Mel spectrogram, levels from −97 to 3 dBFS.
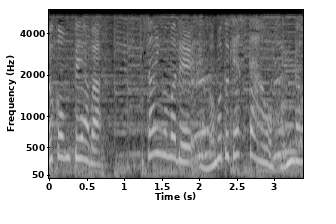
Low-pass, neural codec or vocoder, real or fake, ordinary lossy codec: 5.4 kHz; none; real; none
